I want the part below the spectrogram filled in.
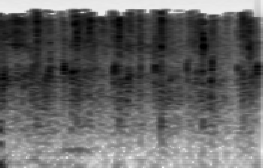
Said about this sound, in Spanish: Eh, no me queda nada más que agradecer a nuestros invitados, para quienes les pido un fuerte aplauso,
